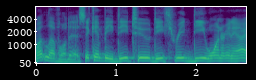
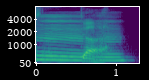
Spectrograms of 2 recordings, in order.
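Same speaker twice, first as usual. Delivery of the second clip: normal talking voice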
